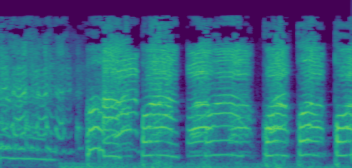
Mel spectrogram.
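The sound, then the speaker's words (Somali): A person's voice imitates a bird call, producing a series of loud, nasal, squawking cries like a duck or goose, in short bursts with brief gaps between them. “aniguna waan jeclahay maadaama aan jeclahay shimbirtaydana bal aan mar kale codkeeda oo kala sameeyo”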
